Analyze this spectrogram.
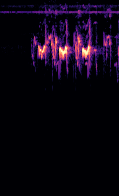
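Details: Kutilang (sooty-headed bulbul) lure in the cengkeram style for trapping, Lampung: a rich, liquid phrase of three or four swelling, slurred whistles over a faint low hum.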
